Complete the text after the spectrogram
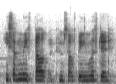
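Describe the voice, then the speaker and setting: A woman's voice: medium pitch, fairly even intonation, moderate pace, poor audio. A young woman co-reading fan fiction aloud, playful, with laughing asides. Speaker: co-reader. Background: faint classical music.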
